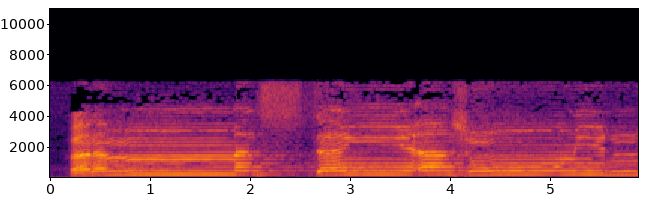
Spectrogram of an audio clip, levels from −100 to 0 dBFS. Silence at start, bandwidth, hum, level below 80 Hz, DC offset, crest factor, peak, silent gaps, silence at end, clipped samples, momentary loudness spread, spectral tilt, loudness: 0.2 s; 6.6 kHz; none; -68 dBFS; under 0.1%; 20 dB; -6 dBFS; none; 0 s; under 0.1%; 9 LU; -3.5 dB/octave; -27 LUFS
